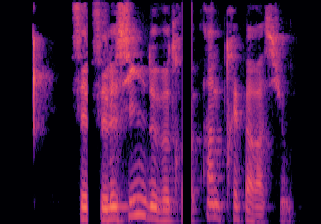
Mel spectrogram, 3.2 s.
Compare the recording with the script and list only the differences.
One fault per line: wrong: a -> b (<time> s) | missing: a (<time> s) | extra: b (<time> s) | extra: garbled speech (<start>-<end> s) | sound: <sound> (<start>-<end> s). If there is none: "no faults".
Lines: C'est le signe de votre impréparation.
extra: c'est (0.9 s)
sound: dropout (1.8-1.9 s)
